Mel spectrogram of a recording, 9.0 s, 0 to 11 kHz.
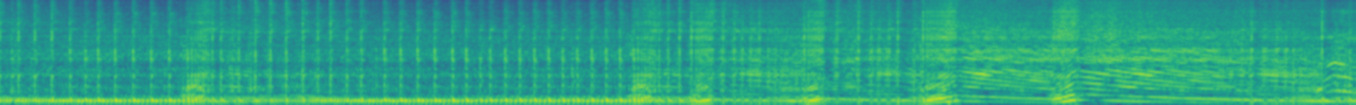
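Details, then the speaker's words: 2003 Kawasaki KX60 two-stroke on 40:1 premix: steady run, then throttle blips sag and fade, bogging and dying with choke off; stalling off choke, cause suspected, not confirmed. "good well still dies with the choke yet let's see here"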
